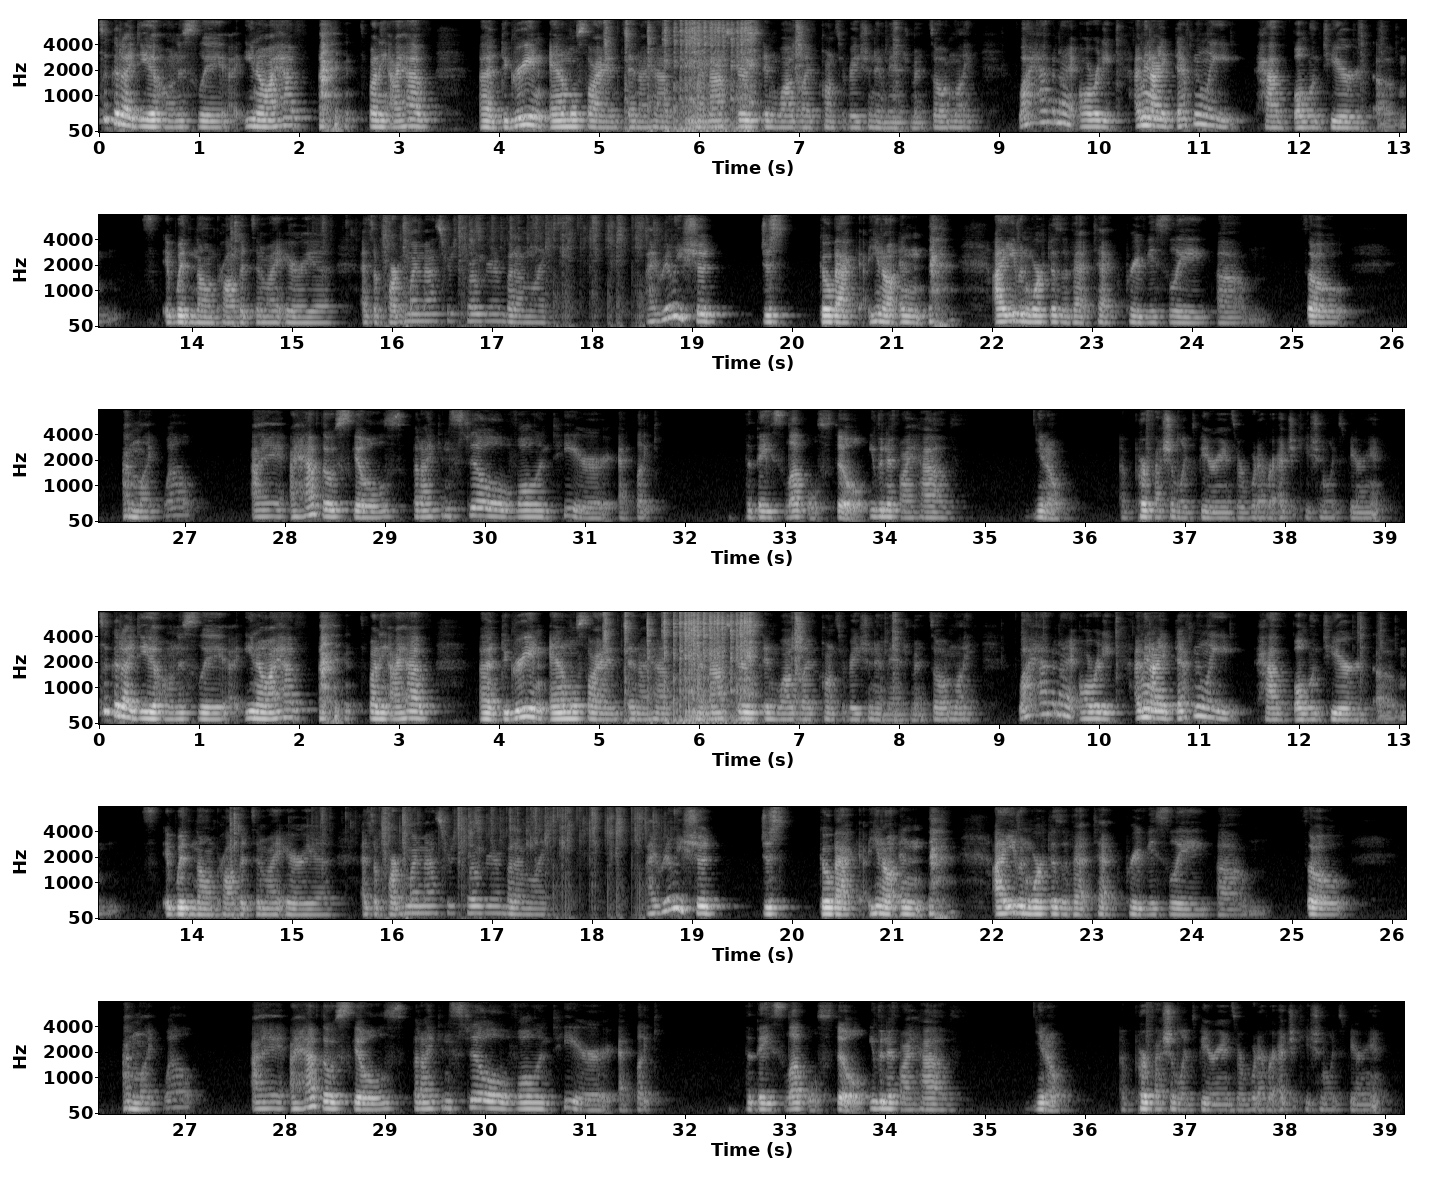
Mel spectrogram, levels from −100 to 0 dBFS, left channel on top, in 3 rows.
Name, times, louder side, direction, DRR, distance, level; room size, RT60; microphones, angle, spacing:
voice 1, 0.0-2.4 2.7-3.3 3.8-8.7 9.2-13.2 13.7-15.4 15.7-17.5 18.5-19.2 19.7-19.9 20.3-21.6 22.0-24.7 25.2-25.5 26.4-27.0 27.7-31.2 31.5-31.6 32.6-34.7 35.5-35.8 36.3-38.9, right 2 dB, 5° left, 0 dB, 0.5 m, -31 dB
Packing tape duct tape, 5.0-6.6 6.9-7.1 7.8-8.1 9.2-9.5 10.2-10.3 10.9-11.0 12.5-12.8 13.9-14.0 14.4-14.5 15.0-18.9, right 3 dB, 80° right, 0.7 m, -40 dB
2.4 x 2.1 x 2.6 m, 0.36 s
head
